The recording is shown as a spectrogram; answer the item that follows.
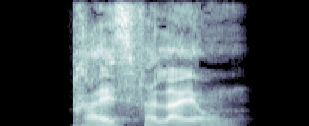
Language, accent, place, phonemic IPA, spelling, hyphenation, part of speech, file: German, Germany, Berlin, /ˈpʁaɪ̯sfɛɐ̯ˌlaɪ̯ʊŋ/, Preisverleihung, Preis‧ver‧lei‧hung, noun, De-Preisverleihung.ogg
- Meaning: award ceremony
